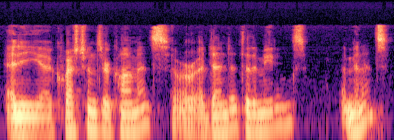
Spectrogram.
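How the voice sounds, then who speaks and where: A man's voice: medium pitch, brisk, creaky, darkish tone. A man with a cold, sounding a little stuffy, chairing a formal committee meeting and moving through agenda items. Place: board meeting room.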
